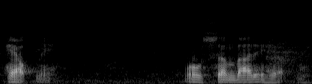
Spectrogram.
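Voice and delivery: soft, low, feeble begging; plea to the wind. Acted. Dying leper saying it to the wind, weak hushed plea. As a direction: plead faintly, as if nobody can hear. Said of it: "he was saying to the wind".

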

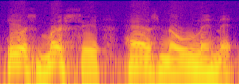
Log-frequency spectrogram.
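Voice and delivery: ordinary delivery

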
